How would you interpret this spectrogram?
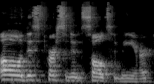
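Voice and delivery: ordinary delivery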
